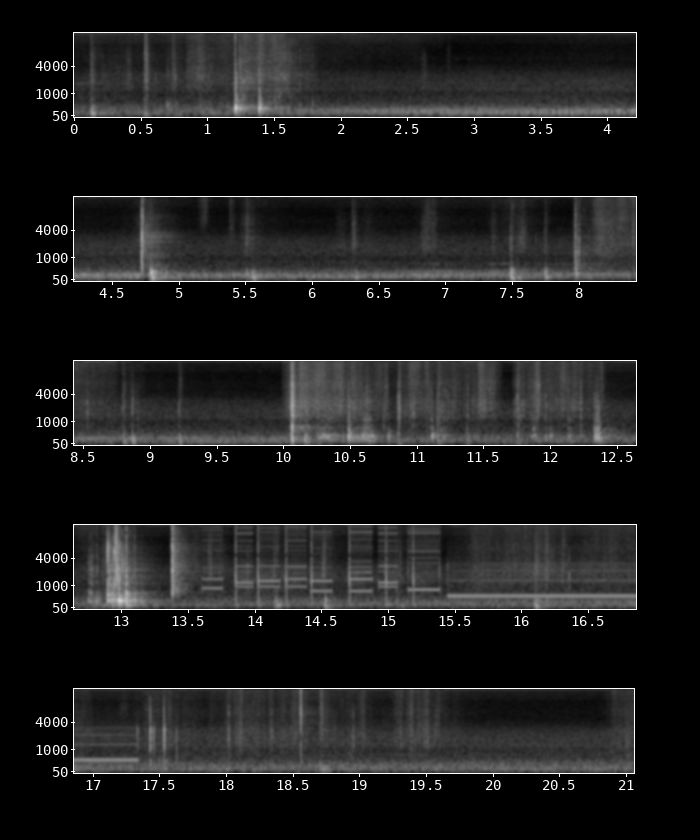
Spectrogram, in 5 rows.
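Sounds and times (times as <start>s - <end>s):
steady telephone tone: 13.6s - 17.4s
telephone keypad beeps: 13.6s - 17.4s.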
